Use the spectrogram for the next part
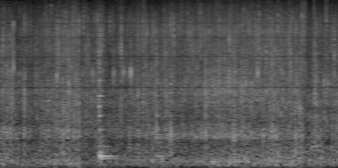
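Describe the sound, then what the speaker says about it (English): Chunks of Hunan chicken fry and sizzle in a pan with a crackling hiss, a spatula briefly scraping and stirring at moderate distance. "you have to fry them a little bit longer"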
